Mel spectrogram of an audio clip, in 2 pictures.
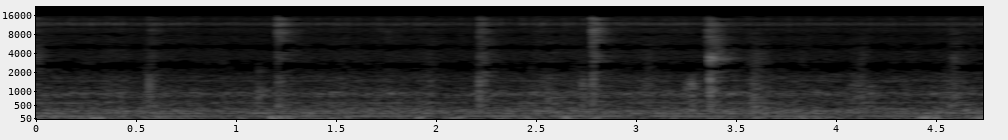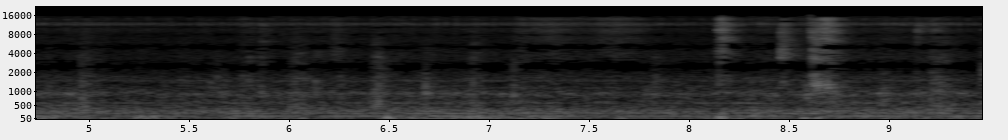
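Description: Close-up chewing and wet mouth clicks from someone eating a cheeseburger, with a few louder crunches of lettuce near the end, over a steady low hum.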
